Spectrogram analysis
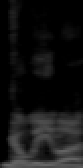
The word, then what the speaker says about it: Galila: Galila has just the one pronunciation.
